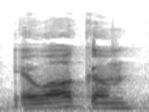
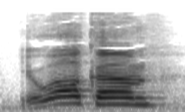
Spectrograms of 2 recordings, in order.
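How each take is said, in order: First: Said in the usual way. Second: Smug mock.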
